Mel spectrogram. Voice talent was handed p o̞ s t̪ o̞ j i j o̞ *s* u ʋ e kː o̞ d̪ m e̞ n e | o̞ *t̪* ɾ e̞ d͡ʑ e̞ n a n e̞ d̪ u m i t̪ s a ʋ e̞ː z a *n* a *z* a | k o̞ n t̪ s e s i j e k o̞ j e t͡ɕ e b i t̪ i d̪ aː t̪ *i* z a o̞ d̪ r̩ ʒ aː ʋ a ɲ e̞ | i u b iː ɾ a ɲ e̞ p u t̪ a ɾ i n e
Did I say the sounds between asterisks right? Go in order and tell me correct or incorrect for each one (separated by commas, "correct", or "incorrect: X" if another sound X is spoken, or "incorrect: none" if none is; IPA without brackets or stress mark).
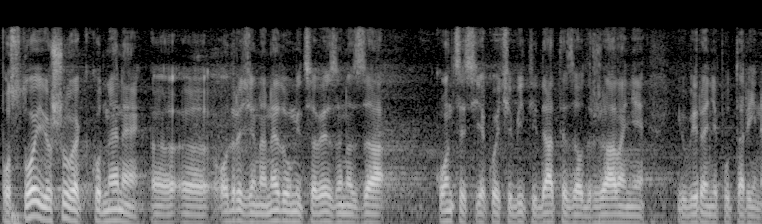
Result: incorrect: ʃ, incorrect: d̪, correct, correct, incorrect: e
